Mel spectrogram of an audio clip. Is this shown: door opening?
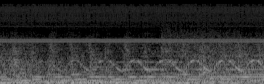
no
